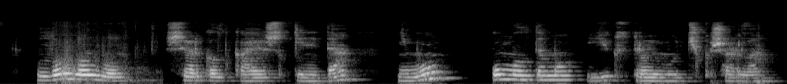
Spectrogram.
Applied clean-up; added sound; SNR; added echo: neural separator model SepFormer DNS4.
